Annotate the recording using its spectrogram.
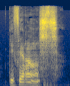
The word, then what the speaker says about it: différence: Both ENCE and ANCE in French are pronounced ans. Like difference would be différence.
